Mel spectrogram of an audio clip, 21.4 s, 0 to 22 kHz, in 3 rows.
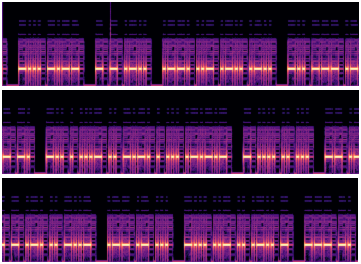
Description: Morse code, heard as a keyed tone, about 25 wpm, 750 Hz. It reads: BY TTL PULL DOWN DEVICES. THIS MATRIX WAS BUILT ON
